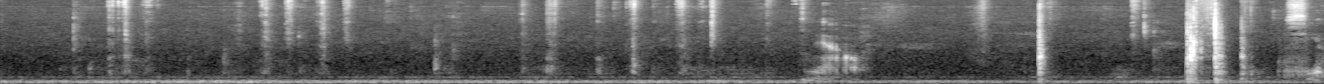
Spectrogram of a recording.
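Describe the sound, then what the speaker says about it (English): Scissors trim the overhanging edges of a rustic craft angel door hanger, with scattered crisp snips and clicks over a steady low hum, growing sharper and louder near the end. "And then I'm gonna trim the edges that are hanging over the threads."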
